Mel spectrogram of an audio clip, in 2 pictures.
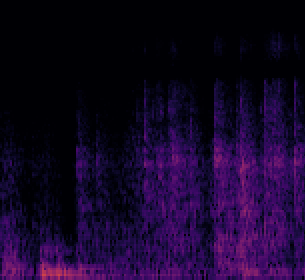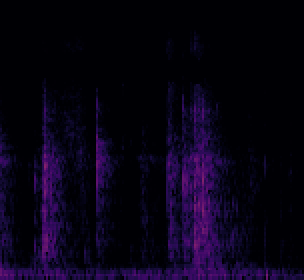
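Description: Handling noise close to the microphone: irregular rustling, scraping and light knocks of someone rummaging and moving things about, dense at first and thinning to scattered clicks in the second half.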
